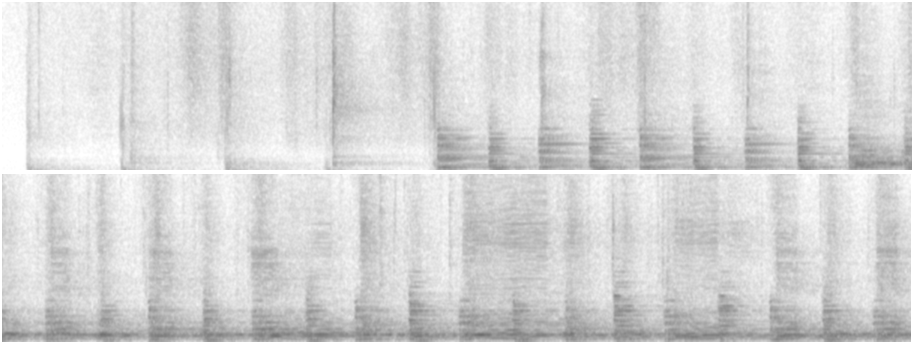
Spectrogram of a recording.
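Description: Bassoon ensemble playing with piano: a few soft piano notes open, then about three seconds in the bassoons come in much louder with a rhythmic tune of short, detached notes.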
